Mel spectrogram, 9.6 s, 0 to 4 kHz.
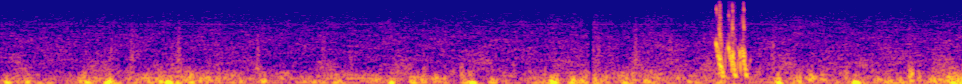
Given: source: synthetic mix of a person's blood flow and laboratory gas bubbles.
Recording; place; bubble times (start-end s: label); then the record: Doppler ultrasound of blood flow; subclavian vein
7.12-7.51 s: bubbles
From the record:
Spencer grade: 1 (occasional bubble signal discernible with the cardiac motion signal, with majority of cardiac periods free of bubbles); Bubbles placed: anywhere in the cardiac cycle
